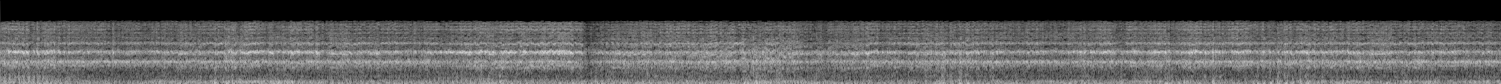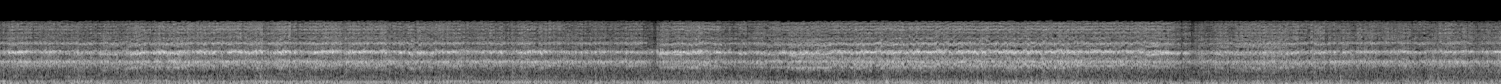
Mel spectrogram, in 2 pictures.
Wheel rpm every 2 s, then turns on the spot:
230, 230, 220, 210, 210, 230, 230, 230, 230, 230, 230, 210, 200, 210, 230.
none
